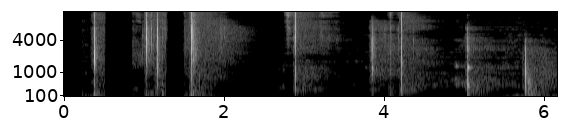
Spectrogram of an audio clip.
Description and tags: Knuckles Cracking
152, crack, cracking, GARCIA, joints, knuckles, MUS, SAC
